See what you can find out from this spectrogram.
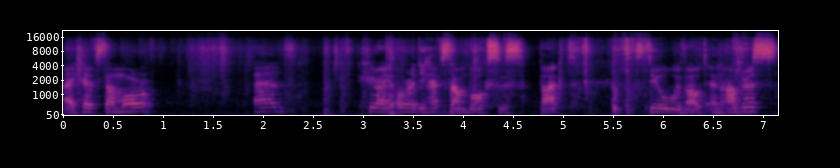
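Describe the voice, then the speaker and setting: A man with a Polish accent at a moderate pace, his intonation fairly even. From Poland. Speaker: maker YouTuber. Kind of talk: live stream chat. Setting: live stream. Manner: hesitant, many fillers.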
